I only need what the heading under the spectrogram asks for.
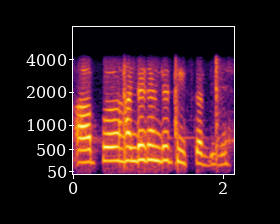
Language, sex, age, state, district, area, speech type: Hindi, female, 30-45, Madhya Pradesh, Chhindwara, urban, conversation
